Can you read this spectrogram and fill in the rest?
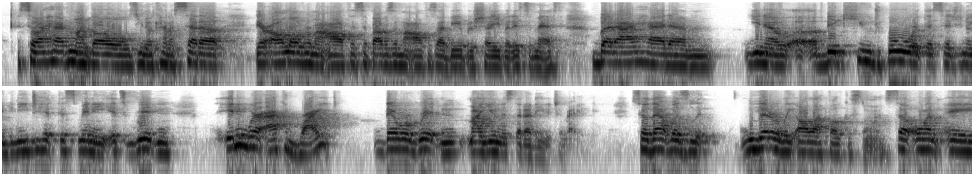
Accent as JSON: {"language": "English", "region": "Tennessee", "country": "United States", "moved": "yes", "lives_now": "Louisiana, United States", "said": "I'm not from Louisiana. I'm from Tennessee"}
